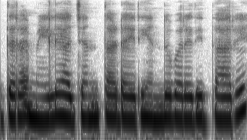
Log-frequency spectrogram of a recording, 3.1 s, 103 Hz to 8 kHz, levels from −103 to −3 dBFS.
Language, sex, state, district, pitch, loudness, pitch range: Kannada, female, Karnataka, Mysore, 205 Hz, -14 LUFS, 195-210 Hz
